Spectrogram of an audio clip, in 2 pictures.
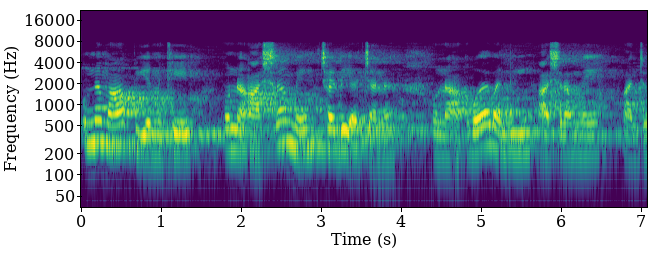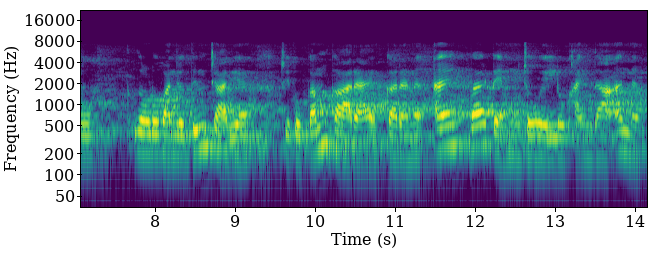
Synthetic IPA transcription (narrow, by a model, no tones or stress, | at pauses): ʊnəmãpiːənɪ̆kʰeː | ɦʊnəʔaːʃɾəmːẽt͡ɕʰɐɗeɐt͡ɕənɪ̆ | ɦʊnə̆ɦʊʋɐ̃nd̪iaːʃɾəmːẽ | pɐ̃ɦɪ̃ɲd͡ʑo | t̪ʰoːɽopɐ̃ɦɪ̃ɲd͡ʑod̪ɪnt͡ɕaːɾijə | d͡ʑeːkokɐmkaːɾaːɦɪkɐɾənɪ̆ɛ̃ːɓɐʈeːmd͡ʑoːʋeːlokʰaːĩːn̆d̪aɦɪnɪ̆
